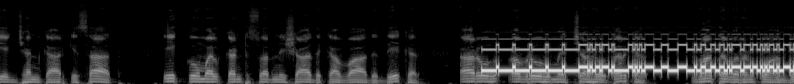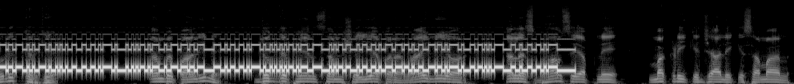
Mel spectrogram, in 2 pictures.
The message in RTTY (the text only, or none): ROMOWIE SA NAJWIEKSZA MNIEJSZOSCIA W EUROPIE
